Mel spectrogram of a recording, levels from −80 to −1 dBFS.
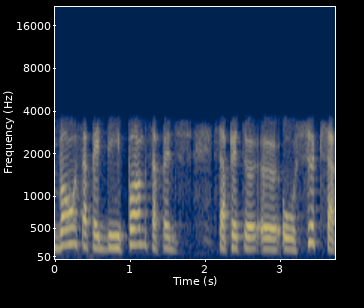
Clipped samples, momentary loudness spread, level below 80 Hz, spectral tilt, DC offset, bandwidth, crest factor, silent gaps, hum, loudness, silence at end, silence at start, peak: under 0.1%; 10 LU; -74 dBFS; -9 dB/octave; under 0.1%; 3.9 kHz; 16 dB; none; none; -23 LUFS; 0 s; 0 s; -6 dBFS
